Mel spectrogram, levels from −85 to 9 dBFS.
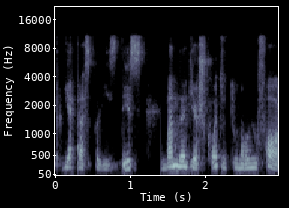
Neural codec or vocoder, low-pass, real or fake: vocoder, 24 kHz, 100 mel bands, Vocos; 10.8 kHz; fake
